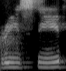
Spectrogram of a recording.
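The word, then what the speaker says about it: receipt: the beach ชีส ยา อ่าน รีซีท นะ คะ อ่าน ว่า รี ซีท ตัว ท. ทหาร นะ คะ บี บอก อ่ะ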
